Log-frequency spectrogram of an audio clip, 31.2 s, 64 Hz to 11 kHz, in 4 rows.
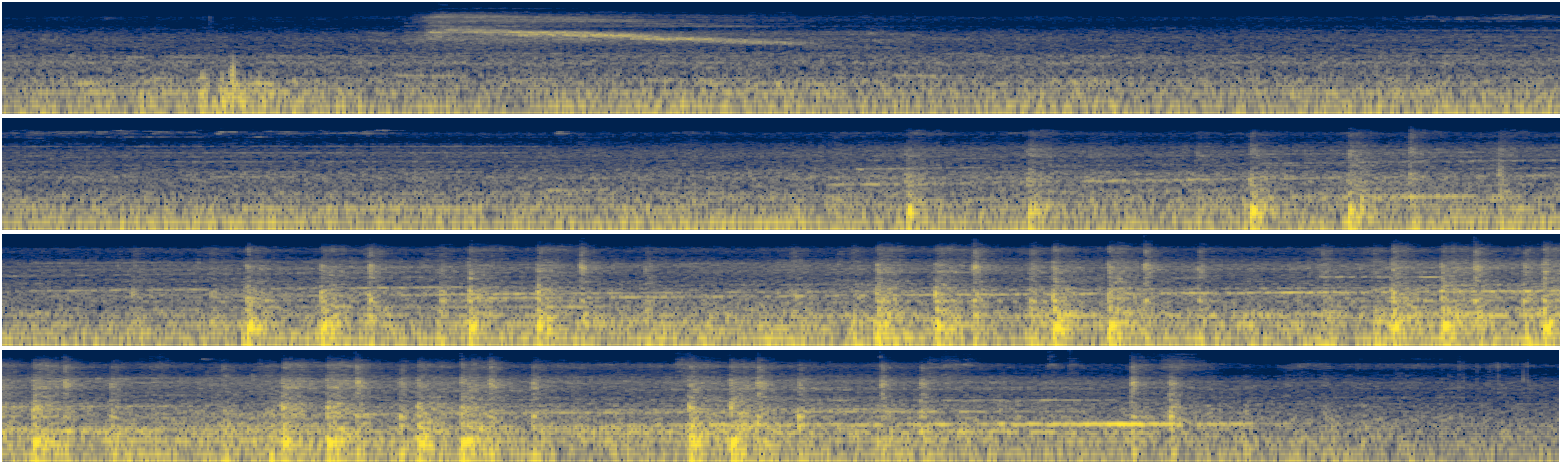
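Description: A JR 383 series electric limited-express train pulls away from the platform, its motors whining in rising tones as it gathers speed. The wheels clack over rail joints and points, more often and louder through the second half, until the last car has passed near the end. A brief falling tone sounds about two seconds in.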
